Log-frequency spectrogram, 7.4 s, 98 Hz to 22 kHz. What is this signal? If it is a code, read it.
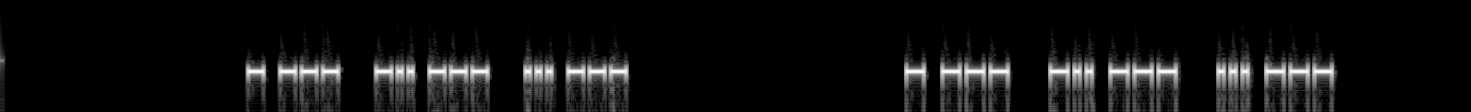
Morse code, heard as a keyed tone, about 36 wpm, 700 Hz. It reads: TO DO SO TO DO SO
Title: Speed-Racing - Sets of 3 Words 30wpm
